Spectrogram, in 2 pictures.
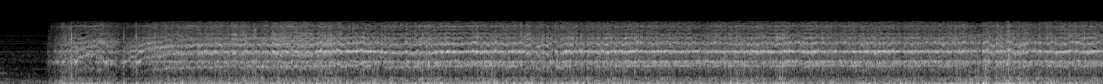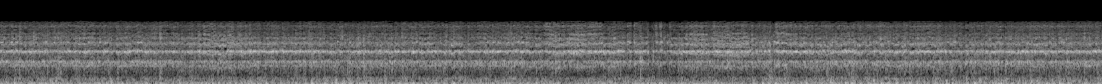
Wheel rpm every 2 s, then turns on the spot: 60, 200, 220, 230, 230, 230, 230, 230, 230, 220, 230.
none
